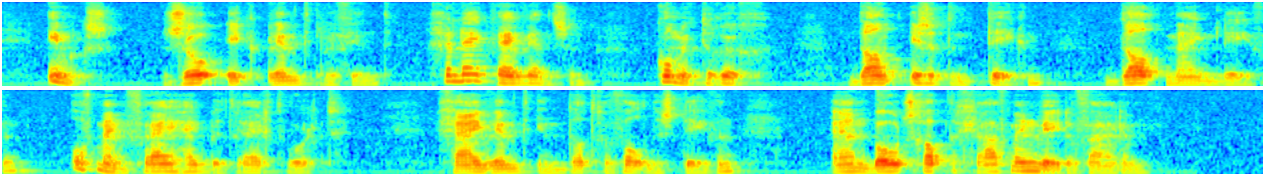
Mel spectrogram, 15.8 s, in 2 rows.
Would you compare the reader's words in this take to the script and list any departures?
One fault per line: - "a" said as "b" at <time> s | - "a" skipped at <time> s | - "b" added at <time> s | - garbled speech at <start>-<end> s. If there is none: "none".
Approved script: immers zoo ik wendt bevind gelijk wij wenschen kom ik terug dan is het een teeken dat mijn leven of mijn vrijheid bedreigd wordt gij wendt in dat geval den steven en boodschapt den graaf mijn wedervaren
none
